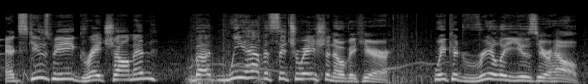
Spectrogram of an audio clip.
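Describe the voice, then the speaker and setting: Polite story collector, careful and hesitant, lively slightly high voice. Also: male voice, moderate pace, soft background music, full character voice. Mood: earnest. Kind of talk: video game voice acting.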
